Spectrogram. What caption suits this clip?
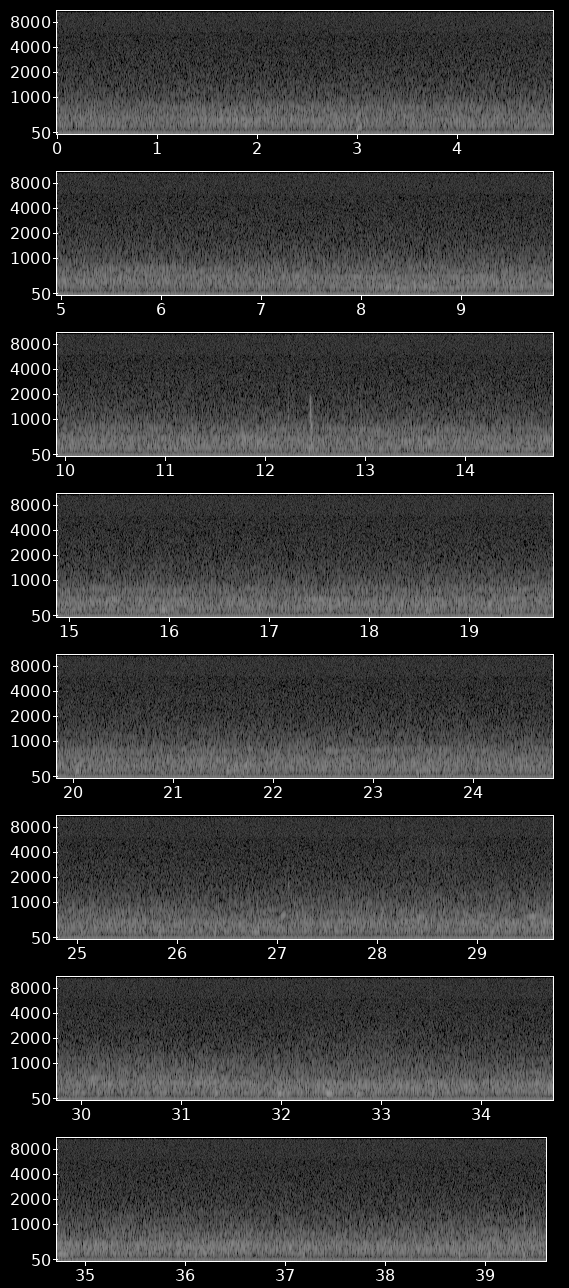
deep silent in the forest
I recorded an atmosphere of a silence in the forest.
atmosphere, deep, forest, silent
